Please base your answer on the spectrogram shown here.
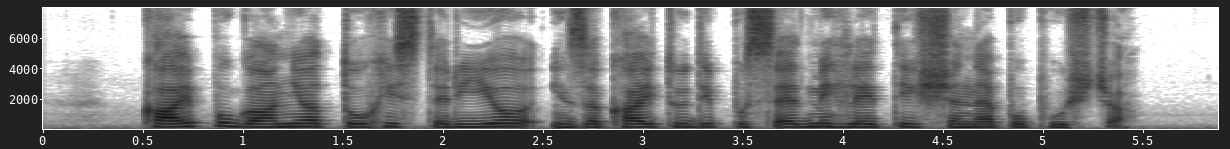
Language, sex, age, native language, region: Slovenian, female, 18-29, Slovenian, Drava region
